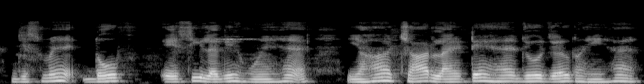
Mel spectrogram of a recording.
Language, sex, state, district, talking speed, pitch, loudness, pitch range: Hindi, male, Jharkhand, Ranchi, 130 wpm, 140 Hz, -15 LUFS, 125-150 Hz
